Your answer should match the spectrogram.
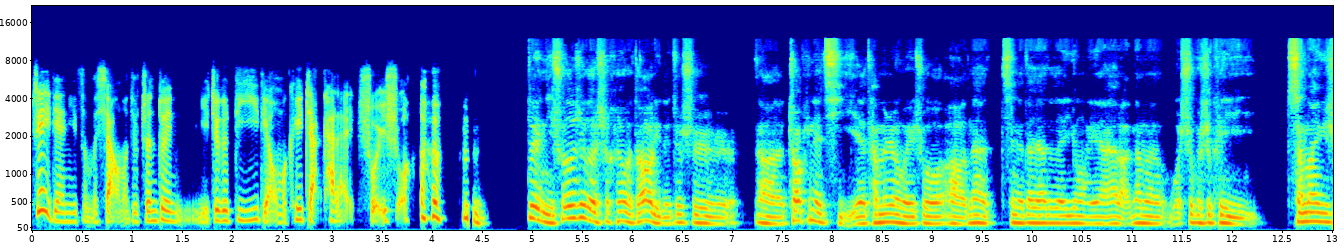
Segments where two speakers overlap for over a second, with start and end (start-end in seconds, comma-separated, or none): none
